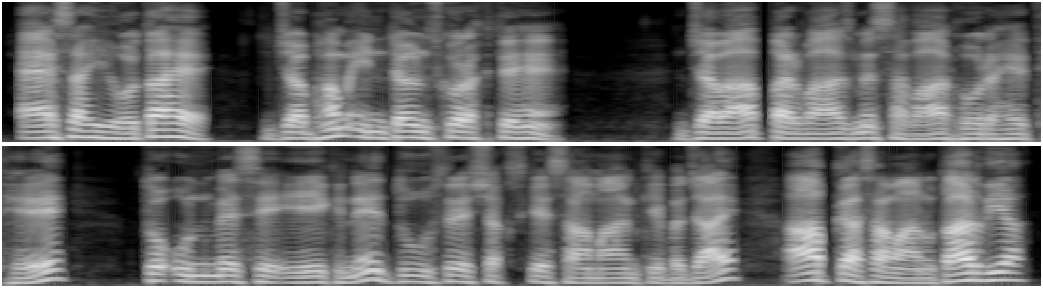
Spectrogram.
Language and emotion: Urdu, disgusted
